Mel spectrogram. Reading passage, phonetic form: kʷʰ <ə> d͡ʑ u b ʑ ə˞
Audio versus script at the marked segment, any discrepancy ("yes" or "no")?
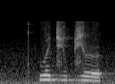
yes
